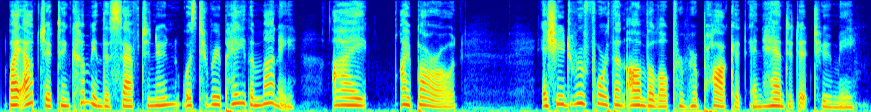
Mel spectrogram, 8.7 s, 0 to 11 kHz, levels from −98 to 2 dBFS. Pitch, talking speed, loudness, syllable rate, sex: 200 Hz, 185 wpm, -23 LUFS, 6.0 syllables/s, female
